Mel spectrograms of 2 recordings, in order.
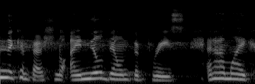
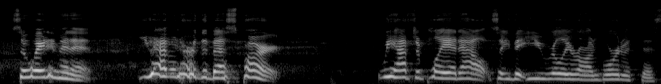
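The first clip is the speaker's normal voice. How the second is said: excited loud; 3 semitones higher, 10 dB louder than usual. Real, not acted. Urging the audience to hear the best part, loud and excited. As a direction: raise your voice, too excited to let them stop you. Building excitement about joke idea.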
